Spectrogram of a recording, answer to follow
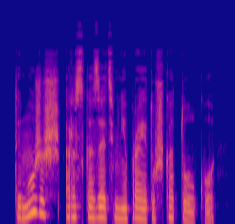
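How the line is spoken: Gentle question. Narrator (Russian): мягко спросила она

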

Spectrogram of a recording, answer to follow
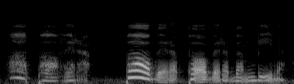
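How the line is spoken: Sighed again. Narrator (Italian): Sospirò ancora Pendleton

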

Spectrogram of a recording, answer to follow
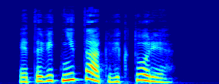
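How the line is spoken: Gentle. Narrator (Russian): мягко сказал Феникс

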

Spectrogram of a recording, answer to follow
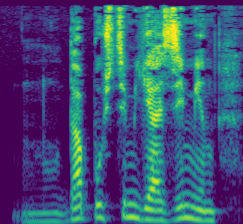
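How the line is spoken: Hostile, through gritted teeth. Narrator (Russian): неприязненно процедил Павел

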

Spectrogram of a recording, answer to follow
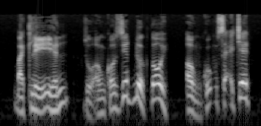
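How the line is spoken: Fearless loud laughter. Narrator (Vietnamese): Phùng Chí Viễn không hề sợ hãi, đột nhiên ha hả cười lớn

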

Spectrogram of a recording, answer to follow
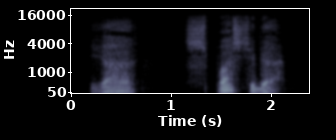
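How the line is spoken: Muttered. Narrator (Russian): пробормотал Минхаус

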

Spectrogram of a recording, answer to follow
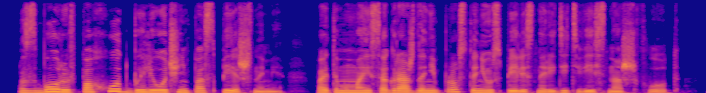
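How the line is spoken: Plain. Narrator (Russian): ответил Фемистокл

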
